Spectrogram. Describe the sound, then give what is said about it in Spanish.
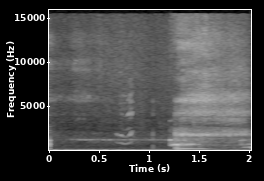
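A small dog lets out a brief high-pitched whine partway through, faint squeaky sounds before it, over a low steady background hum with no one speaking. “Eh, pero mira, no, oiga, perrito.”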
